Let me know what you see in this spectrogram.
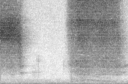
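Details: Adult male speech therapist demonstrating a clear /s/ made with the tongue tip raised behind the teeth; correct /s/ production (alveolar sibilant).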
